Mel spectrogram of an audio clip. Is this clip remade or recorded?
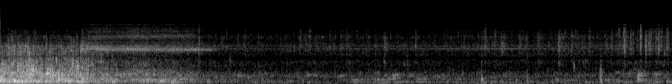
recorded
